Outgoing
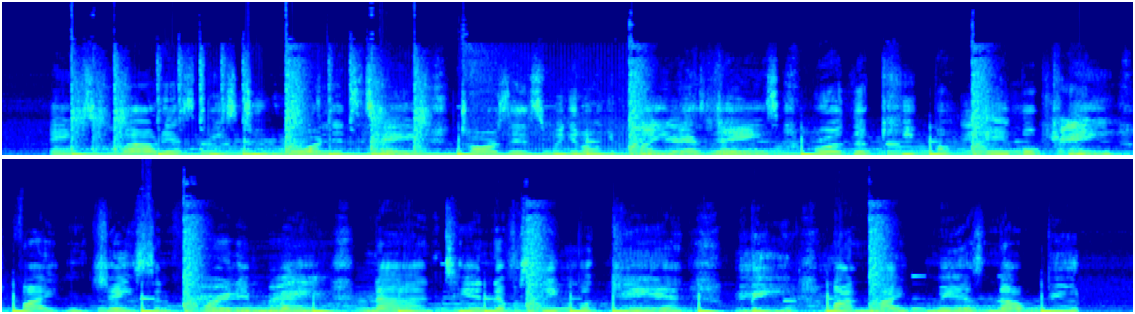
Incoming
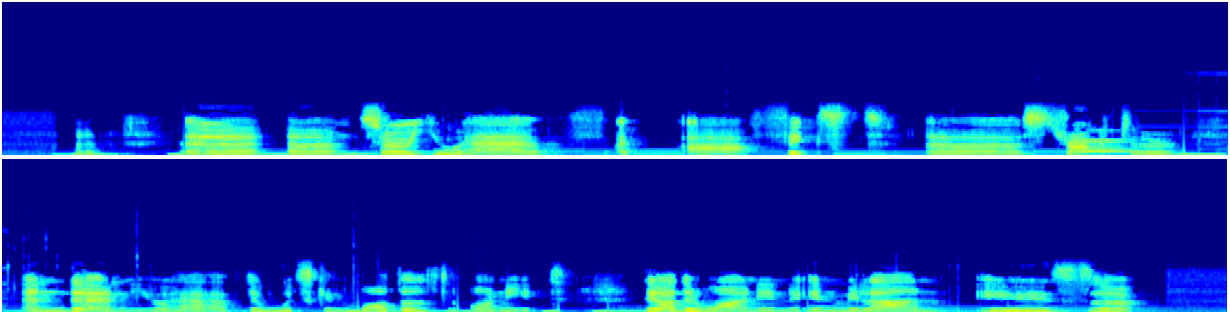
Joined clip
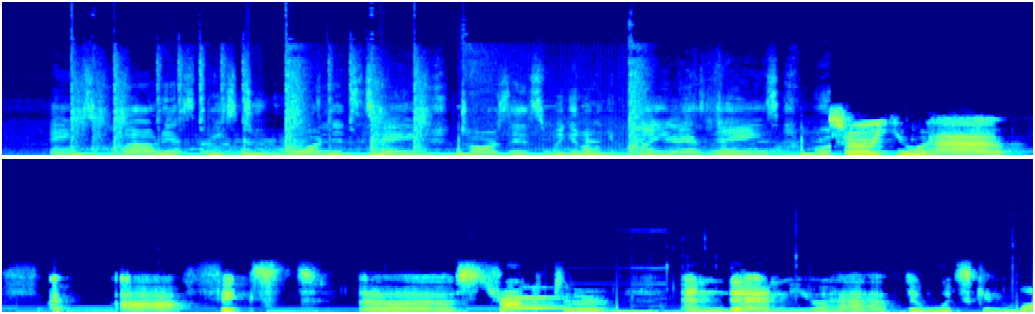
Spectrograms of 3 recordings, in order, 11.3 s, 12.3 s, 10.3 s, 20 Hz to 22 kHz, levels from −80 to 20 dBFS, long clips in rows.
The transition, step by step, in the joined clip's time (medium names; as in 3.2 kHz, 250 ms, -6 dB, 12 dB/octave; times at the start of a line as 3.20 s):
outgoing
4.14 s: go over to incoming from 1.82 s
